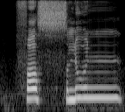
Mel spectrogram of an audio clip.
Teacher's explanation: on fait ici dam irja', on revient avec les lèvres à la normale à la fin.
